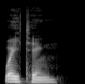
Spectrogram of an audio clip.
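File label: "waiting", British English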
